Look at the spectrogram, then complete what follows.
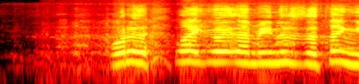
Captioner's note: laughter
